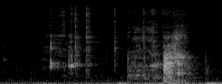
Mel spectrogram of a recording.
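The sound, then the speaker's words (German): A spoon stirs a drink in a glass, making a series of light metallic clinks and scrapes in an irregular rhythm that grows a little louder toward the end, with no voices. “Der ist übrigens gerührt und nicht geschüttelt.”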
